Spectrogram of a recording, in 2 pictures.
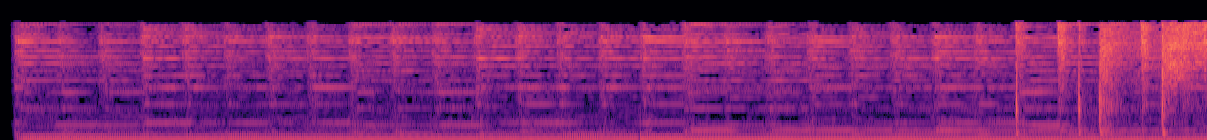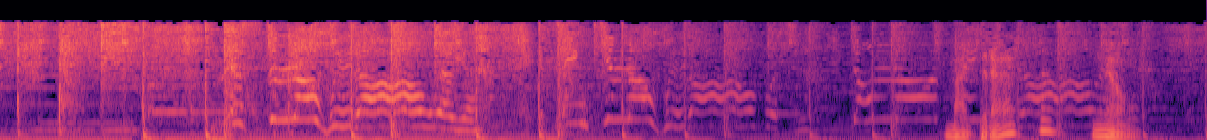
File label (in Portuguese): Dia das Mães Madastra Feminino; Telemensagens 2017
